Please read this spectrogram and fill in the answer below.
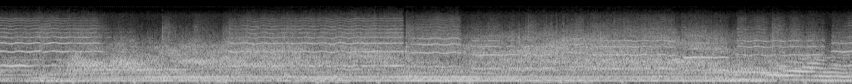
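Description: Extra 300 aerobatic monoplane's six-cylinder piston engine and propeller droning steadily in display flight, with background music running underneath.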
